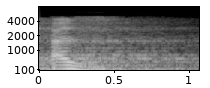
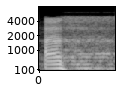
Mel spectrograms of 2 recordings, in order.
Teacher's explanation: adanya aliran suara yang keluar di antara taraful lisan dan sanaya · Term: safir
